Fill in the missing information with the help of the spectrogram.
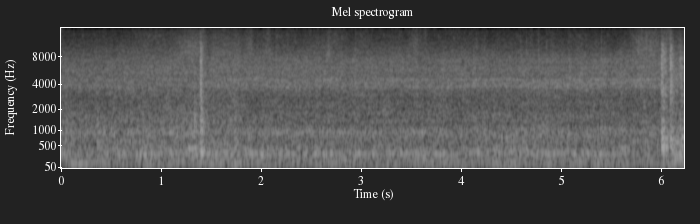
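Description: Dodge M37 wrecker's flathead six-cylinder engine running steadily as the truck crawls along a dirt trail. Near the end comes a sharp knock as the wrecker hits a tree.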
